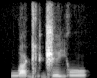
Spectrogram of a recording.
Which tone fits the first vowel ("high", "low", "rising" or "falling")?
low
